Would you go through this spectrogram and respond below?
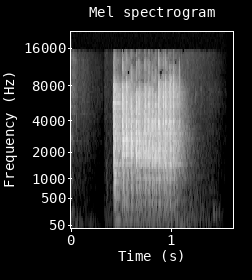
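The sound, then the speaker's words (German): A small colorful six-sided game die is rolled and rattles and clatters briefly on a surface, a quick burst of bright clicking taps lasting under a second, landing on a three, with no talking. “Ähm, okay, ein Würfel. Geht bis sechs und er klingt auch ganz wunderbar.”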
